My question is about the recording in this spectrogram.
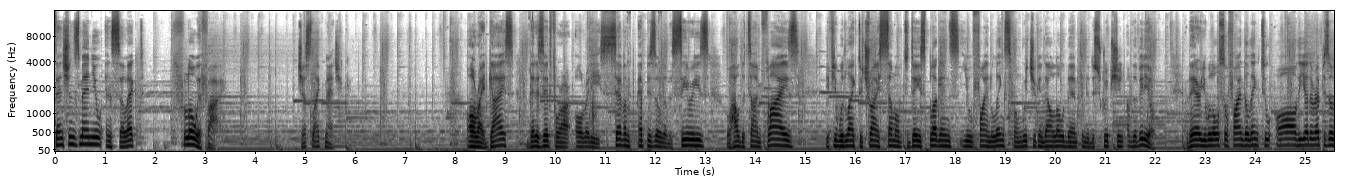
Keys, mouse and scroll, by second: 5.5 ctrl+shift+x, 5.7 click, 6.8 ctrl+1, 6.9 click, 17.7 Escape, 17.9 click, 18.4 ctrl+shift+x, 19.2 click, 22.6 shift+click, 23.4 ctrl+1.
